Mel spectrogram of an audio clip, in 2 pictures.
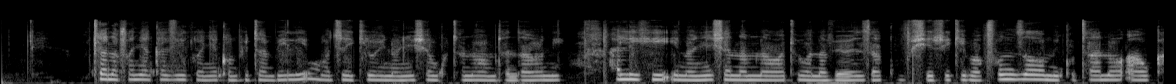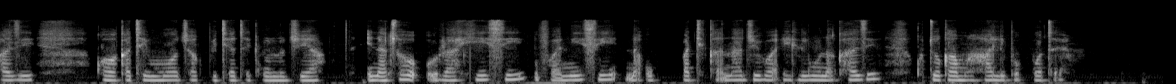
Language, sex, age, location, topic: Swahili, female, 25-35, Nairobi, education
